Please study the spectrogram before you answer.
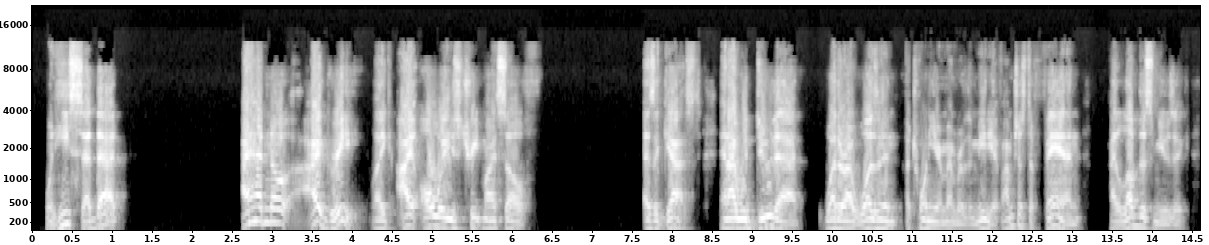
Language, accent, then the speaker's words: English; Pittsburgh, Pennsylvania, United States; growing up in Pittsburgh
